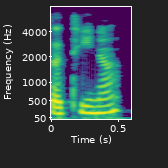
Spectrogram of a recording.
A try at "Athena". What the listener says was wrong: give me a good th on Athena instead of atina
